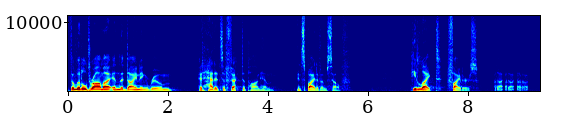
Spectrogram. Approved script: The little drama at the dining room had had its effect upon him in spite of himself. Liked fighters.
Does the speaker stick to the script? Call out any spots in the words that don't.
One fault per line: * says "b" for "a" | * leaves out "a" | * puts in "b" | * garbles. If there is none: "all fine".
* says "in" for "at"
* puts in "He"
